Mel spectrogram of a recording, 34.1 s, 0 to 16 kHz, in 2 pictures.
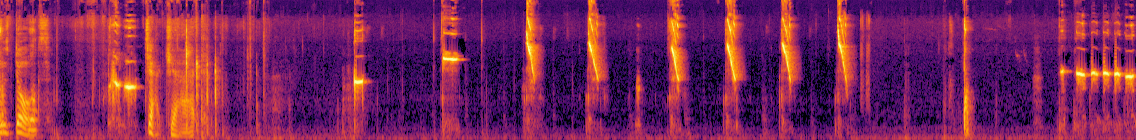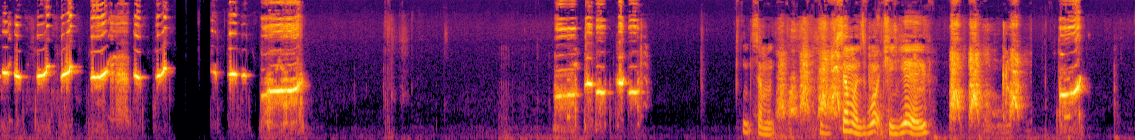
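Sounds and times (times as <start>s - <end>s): parrot chirping notes: 5.3s - 5.5s, 6.6s - 7.0s, 7.9s - 8.1s, 8.8s - 9.1s, 10.0s - 10.3s, 10.9s - 11.1s, 11.7s - 12.0s, 12.6s - 12.8s, 20.2s - 21.7s, 25.4s - 26.8s
parrot laser-like whistles: 6.6s - 7.0s
parrot squawk: 10.9s - 11.1s, 20.5s - 21.7s.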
